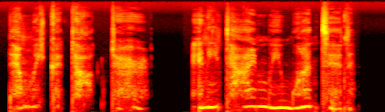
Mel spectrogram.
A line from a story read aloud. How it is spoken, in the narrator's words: she whispered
